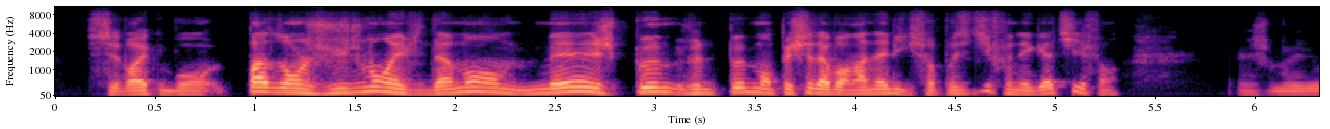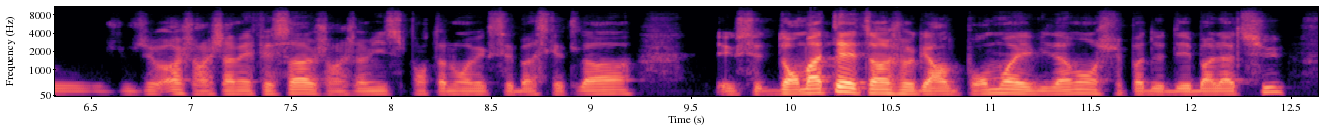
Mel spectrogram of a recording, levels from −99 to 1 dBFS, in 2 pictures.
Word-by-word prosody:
C'est 110 Hz, -, -9 dB
vrai 115 Hz, +1 st, +1 dB
que 110 Hz, -, -14 dB
bon, 110 Hz, +1 st, -7 dB, 0.2 s
pas 175 Hz, 0 st, +8 dB
dans 165 Hz, -2 st, +1 dB
le 145 Hz, -, +1 dB
jugement, 155 Hz, +7 st, -1 dB
évidemment, 145 Hz, +6 st, 0 dB
mais 155 Hz, +7 st, +2 dB
je -, -, -6 dB
peux 165 Hz, 0 st, +1 dB
je 135 Hz, -, -3 dB
ne 130 Hz, -, -6 dB
peux 165 Hz, +6 st, -2 dB
m'empêcher 140 Hz, -1 st, -2 dB
d'avoir 125 Hz, -3 st, +3 dB
un 120 Hz, +2 st, -2 dB
avis, 135 Hz, -1 st, -1 dB
qu'il 115 Hz, -, -14 dB
soit 120 Hz, -, -7 dB
positif 125 Hz, +9 st, -10 dB
ou 130 Hz, -, -6 dB
négatif, 130 Hz, +4 st, -4 dB
hein. 115 Hz, -, -13 dB, 0.6 s
Je 100 Hz, 0 st, -20 dB
me 100 Hz, 0 st, -10 dB, 0.3 s
je 95 Hz, -, -31 dB
vais -, -, -18 dB
me -, -, -15 dB
dire: 115 Hz, -, -9 dB
«Oh, -, -, 0 dB
j'aurais 100 Hz, -4 st, -8 dB
jamais 110 Hz, 0 st, -4 dB
fait 110 Hz, -, -7 dB
ça, 130 Hz, +2 st, 0 dB
j'aurais 95 Hz, -3 st, -11 dB
jamais 100 Hz, +1 st, -7 dB
mis 105 Hz, -, -8 dB
ce -, -, -12 dB
pantalon 105 Hz, 0 st, -8 dB
avec 100 Hz, -1 st, -6 dB
ces -, -, -10 dB
baskets-là», 115 Hz, +5 st, -5 dB, 0.4 s
et 105 Hz, -, -9 dB
cet 105 Hz, +1 st, -10 dB
dans 125 Hz, +1 st, +5 dB
ma 145 Hz, +1 st, +9 dB
tête, 170 Hz, -2 st, +9 dB
hein, 130 Hz, -, +6 dB
je 120 Hz, -, 0 dB
garde 110 Hz, -3 st, 0 dB
pour 120 Hz, -, -3 dB
moi, 135 Hz, -2 st, +4 dB
évidemment, 120 Hz, +3 st, -2 dB
je 110 Hz, -, -11 dB
fais -, -, -15 dB
pas 105 Hz, -, -4 dB
de 100 Hz, -, -5 dB
débats 100 Hz, +1 st, -3 dB
là-dessus. 160 Hz, +11 st, -4 dB
120 Hz, 290 wpm, -22 LUFS, 105-140 Hz, 0.6 s, ma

